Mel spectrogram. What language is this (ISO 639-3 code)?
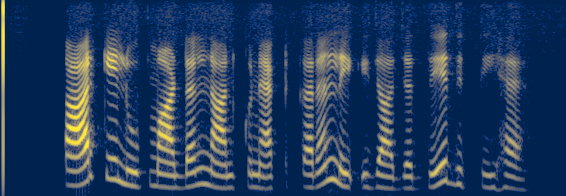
pan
